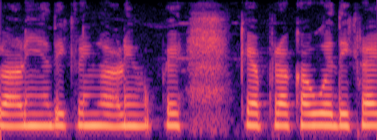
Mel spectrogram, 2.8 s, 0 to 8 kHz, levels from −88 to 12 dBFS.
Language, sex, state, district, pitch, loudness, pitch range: Hindi, female, Bihar, Sitamarhi, 220 Hz, -14 LUFS, 215-220 Hz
